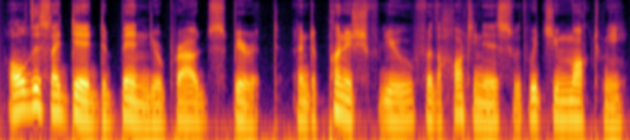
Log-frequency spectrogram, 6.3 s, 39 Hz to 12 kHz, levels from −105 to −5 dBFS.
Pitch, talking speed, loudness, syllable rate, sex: 100 Hz, 200 wpm, -20 LUFS, 4.4 syllables/s, male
